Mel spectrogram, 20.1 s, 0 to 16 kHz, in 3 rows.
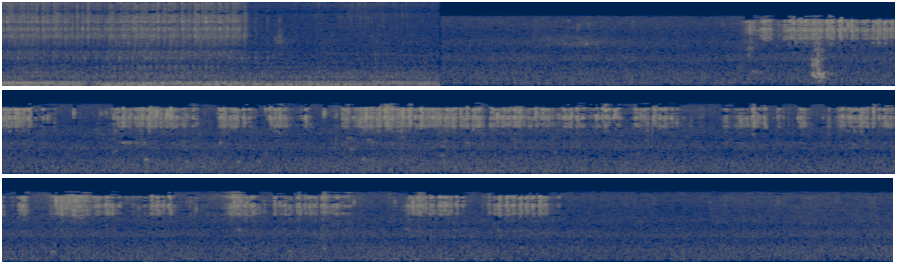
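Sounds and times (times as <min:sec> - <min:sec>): high-pitched cabin rattling: 0:00.0 - 0:03.3
low rumble: 0:00.0 - 0:03.3.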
